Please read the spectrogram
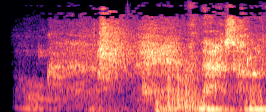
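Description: A man's voice talking in Dutch.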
